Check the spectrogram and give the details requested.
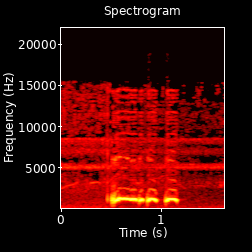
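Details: Female zebra dove lure call: one sustained, steady, mellow coo that runs straight into three short staccato coos at the same mid pitch, with a quiet low background hum.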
